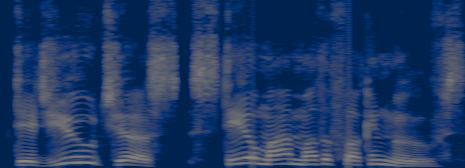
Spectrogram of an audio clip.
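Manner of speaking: large woman's voice. Voicing a large female dancer confronting a player: voicing a large female dancer. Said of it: "this large female just turns and just looks at you and went".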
